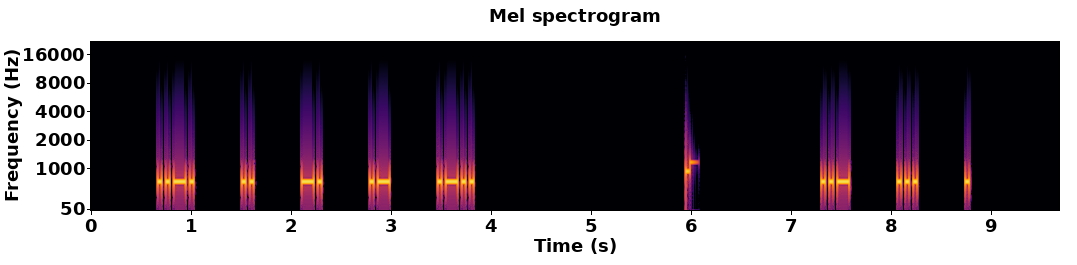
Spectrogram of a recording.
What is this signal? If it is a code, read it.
Morse code, heard as a keyed tone, about 30 wpm, spaced as for 14 wpm, 700 Hz. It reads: FINAL USE
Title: 4x Character Spacing - Top 500 Words - 30wpm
